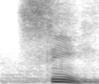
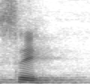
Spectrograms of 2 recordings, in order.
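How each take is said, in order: First: The vowel sounds like 'i'. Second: The vowel sounds like 'e'. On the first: The speaker calls it right. "gawin yung si" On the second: The speaker calls it wrong. "Huwag nyo siyang gagawin yung se"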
